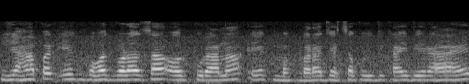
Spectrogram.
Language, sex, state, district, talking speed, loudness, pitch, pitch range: Hindi, male, Maharashtra, Aurangabad, 205 wpm, -19 LUFS, 210 Hz, 200-220 Hz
